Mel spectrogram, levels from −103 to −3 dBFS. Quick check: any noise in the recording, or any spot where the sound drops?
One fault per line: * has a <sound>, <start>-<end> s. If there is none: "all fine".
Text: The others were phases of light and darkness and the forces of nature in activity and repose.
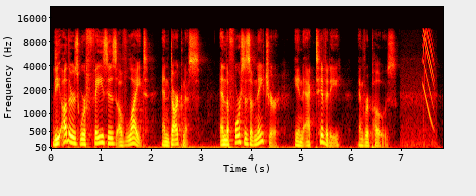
* has a chirp, 7.4-7.7 s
